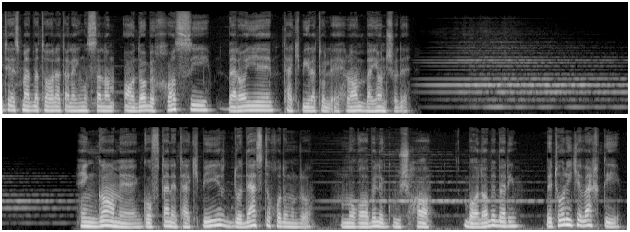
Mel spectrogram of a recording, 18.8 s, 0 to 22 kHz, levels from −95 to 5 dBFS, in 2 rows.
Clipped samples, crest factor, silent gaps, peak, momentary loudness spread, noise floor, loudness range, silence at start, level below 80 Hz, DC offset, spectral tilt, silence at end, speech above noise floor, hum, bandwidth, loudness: under 0.1%; 14 dB; none; -2 dBFS; 22 LU; -48 dBFS; 17 LU; 0 s; -52 dBFS; under 0.1%; -7.5 dB/octave; 0.1 s; 33 dB; none; 15.5 kHz; -16 LUFS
